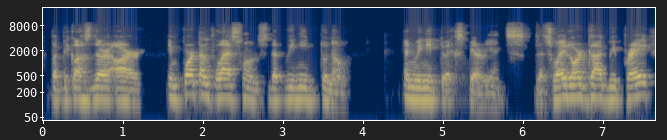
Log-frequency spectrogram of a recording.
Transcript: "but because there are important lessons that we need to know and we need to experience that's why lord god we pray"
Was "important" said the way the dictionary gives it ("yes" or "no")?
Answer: yes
